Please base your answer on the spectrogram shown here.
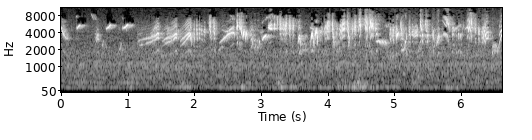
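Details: Melodious warbler singing, filmed near home in the Eifel, Germany: a fast, continuous babble of chattering, twittering and scratchy notes, high-pitched and varied, with short whistled phrases, running for nearly seven seconds with a faint low hum beneath.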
